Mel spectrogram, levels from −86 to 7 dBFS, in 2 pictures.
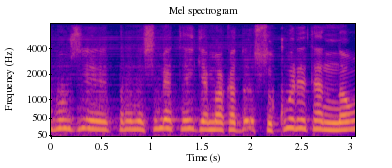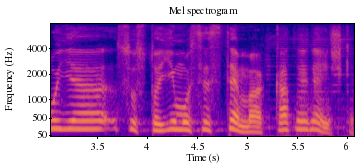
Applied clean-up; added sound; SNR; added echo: neural separator model SepFormer DNS4.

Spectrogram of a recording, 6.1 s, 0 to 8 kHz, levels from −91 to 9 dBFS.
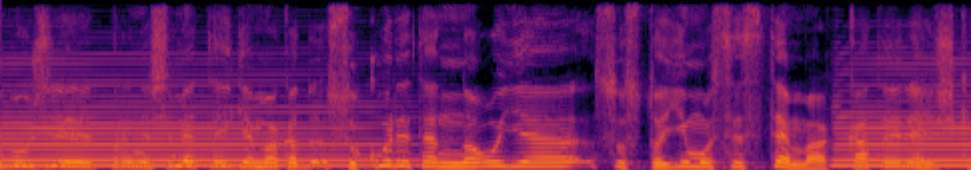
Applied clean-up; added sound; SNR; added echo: none; Wind instrument, woodwind instrument; 5 dB; none.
